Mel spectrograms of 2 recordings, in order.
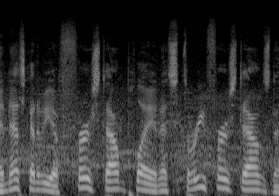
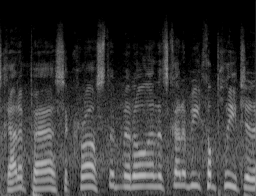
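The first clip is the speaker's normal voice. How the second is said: excited; 9 semitones higher than usual. Real, not acted. Completed pass in play-by-play.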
